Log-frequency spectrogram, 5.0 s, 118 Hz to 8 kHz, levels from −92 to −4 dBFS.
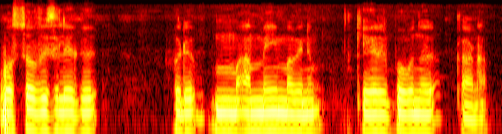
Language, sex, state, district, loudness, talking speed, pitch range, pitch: Malayalam, male, Kerala, Kollam, -20 LUFS, 120 wpm, 115-120 Hz, 120 Hz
